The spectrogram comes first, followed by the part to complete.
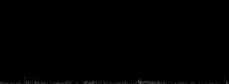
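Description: Near silence with a couple of faint computer mouse clicks about a quarter second in, and a soft knock later.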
